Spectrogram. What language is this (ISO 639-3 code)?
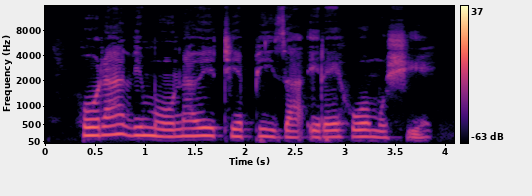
kik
